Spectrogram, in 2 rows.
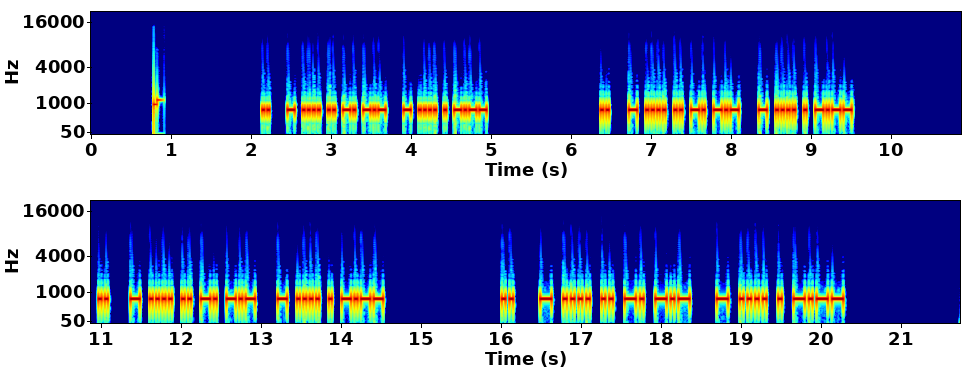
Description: Morse code, heard as a keyed tone, about 31 wpm, 700 Hz. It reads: I THINK THEY I THINK THEY I THINK THEY I THINK THEY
